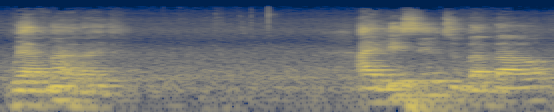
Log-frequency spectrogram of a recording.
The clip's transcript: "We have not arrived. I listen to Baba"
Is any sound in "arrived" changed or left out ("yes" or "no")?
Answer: yes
